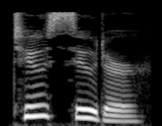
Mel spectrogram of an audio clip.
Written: two-suiter

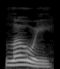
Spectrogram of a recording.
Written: lowy

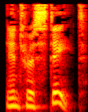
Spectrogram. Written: intrastate

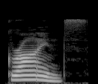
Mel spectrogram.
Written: grinds

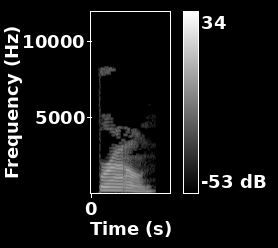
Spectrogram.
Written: browne

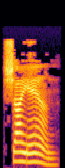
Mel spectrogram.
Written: chayanne

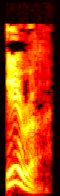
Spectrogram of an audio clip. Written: era

